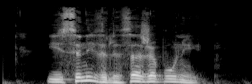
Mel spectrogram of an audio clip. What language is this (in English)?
Kabyle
